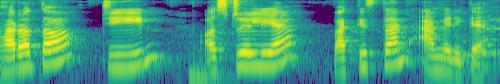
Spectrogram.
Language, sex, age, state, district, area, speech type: Odia, female, 18-30, Odisha, Kendrapara, urban, spontaneous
